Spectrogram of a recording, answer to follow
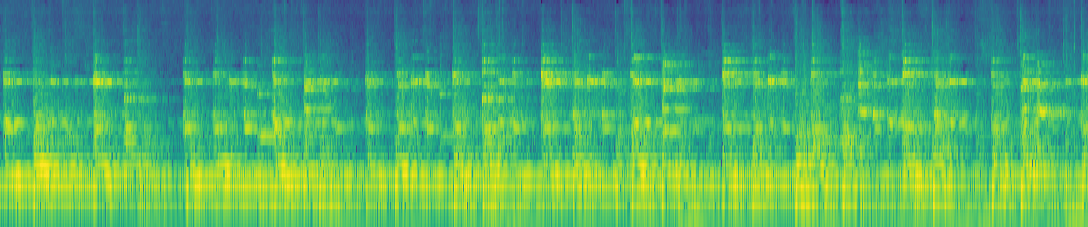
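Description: Marimba played with four yarn mallets, a fast run of dance music with many rapid, ringing notes.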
